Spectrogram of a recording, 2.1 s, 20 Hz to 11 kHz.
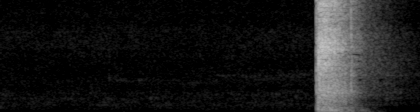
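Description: Gamo Big Cat 1000 E break-barrel air rifle firing a single shot about one and a half seconds in: one sharp report that dies away within a fraction of a second.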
